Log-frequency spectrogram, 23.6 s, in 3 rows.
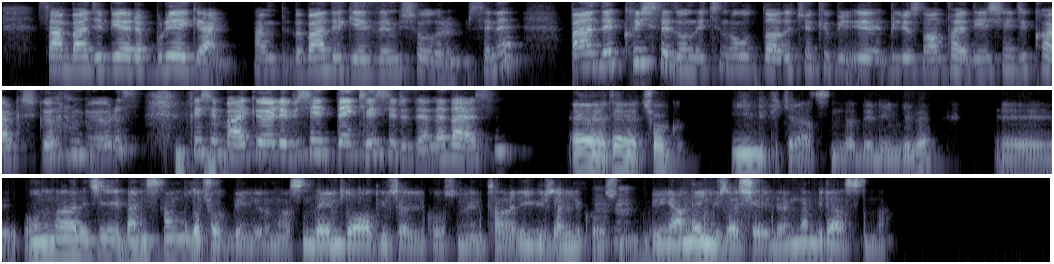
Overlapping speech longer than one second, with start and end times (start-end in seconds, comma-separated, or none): none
